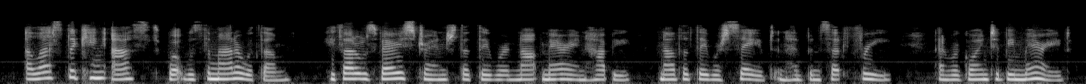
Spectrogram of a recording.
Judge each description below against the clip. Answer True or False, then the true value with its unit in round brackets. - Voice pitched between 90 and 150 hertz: False (230 Hz)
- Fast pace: True (220 wpm)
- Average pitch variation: False (2.3 semitones)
